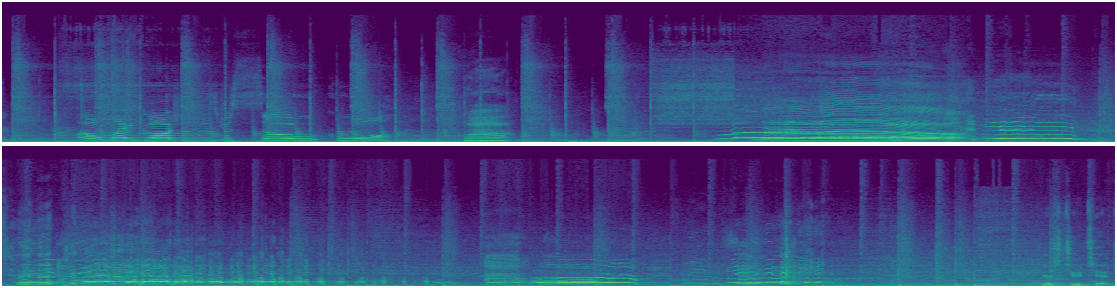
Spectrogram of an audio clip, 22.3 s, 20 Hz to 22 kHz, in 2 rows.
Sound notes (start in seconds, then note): 7.2 cheering; 12.9 laughter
